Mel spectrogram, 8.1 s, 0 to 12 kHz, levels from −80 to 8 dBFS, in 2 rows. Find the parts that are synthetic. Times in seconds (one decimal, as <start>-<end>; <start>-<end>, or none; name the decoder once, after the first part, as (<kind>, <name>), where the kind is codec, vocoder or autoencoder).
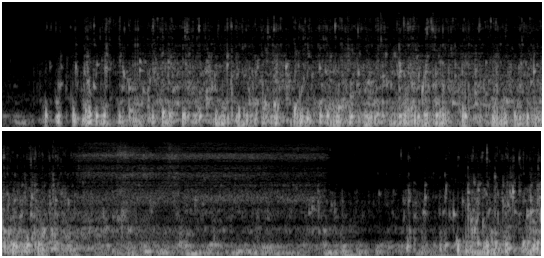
4.9-5.4 (codec, HILCodec)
